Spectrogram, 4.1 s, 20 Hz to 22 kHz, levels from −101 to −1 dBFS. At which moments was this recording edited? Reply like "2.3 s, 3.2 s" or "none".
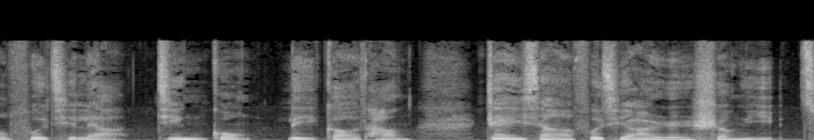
none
